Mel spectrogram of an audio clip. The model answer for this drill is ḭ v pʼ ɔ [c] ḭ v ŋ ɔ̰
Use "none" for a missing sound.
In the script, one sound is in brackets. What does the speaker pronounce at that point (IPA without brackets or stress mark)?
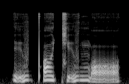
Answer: c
